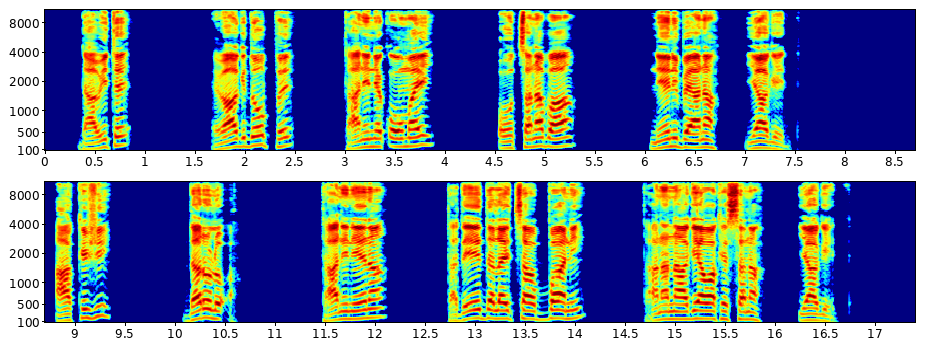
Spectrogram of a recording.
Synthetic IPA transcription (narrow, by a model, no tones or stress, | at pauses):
d̪aːwɪt̪ɛ | hɛ̰waːɡɪd̪o̞ːpːɛ | t̪a̰ːnɪnɛkʼo̞ːmɐj | o̞ːt͡sːɐnɐbaː | ne̞ːnɪbɛʔɐnɐ | jaːɡe̞̰ːd̪ːɐ | ʔaːkːɪʃ̬ɪ | d̪ɐɾɔlɔʔːɐ | t̪aːnɪne̞ːnɐ | t̪ɐ̰d̪ɛʔe̞ːd̪ːɐlɐjt͡sːaːʊbːaːn | t̪a̰ːnɐnaːɡɪjaːwaːkɛsːɐnɐ | jaːɡe̞̰ːd̪ːɐ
